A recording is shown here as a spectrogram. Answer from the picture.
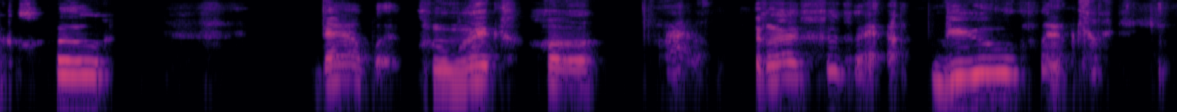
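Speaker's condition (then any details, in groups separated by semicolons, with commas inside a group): Vocal dystonia; voice breaks, spasms, throat tightness, hoarseness, hard to understand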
